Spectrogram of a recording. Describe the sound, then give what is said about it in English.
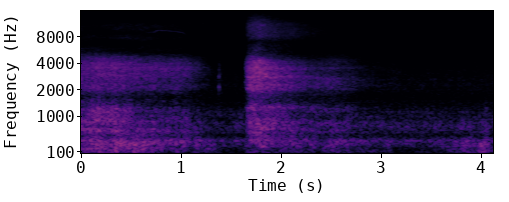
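Breath being taken during a reflective talk: a steady airy rush of air with a sudden sharper, louder intake partway through that eases back into soft breathing. No talking is heard. “Let's just take a breath right there.”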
